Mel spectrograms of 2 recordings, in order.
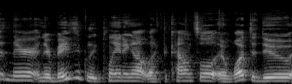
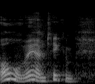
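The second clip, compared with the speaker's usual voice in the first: mock flattered tone, quieter; 6 dB quieter than usual. Retelling how a character reacts to an offer: imitating a flattered character. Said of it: "he's so flattered".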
